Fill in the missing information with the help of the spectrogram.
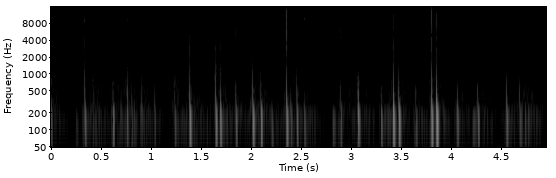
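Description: A small glass bottle of treatment oil with a blue label and silver cap is tapped and lightly scratched with long black nails. Quick, dull taps with a low body come in an uneven rhythm, each dying away almost at once, with faint scratching between them.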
